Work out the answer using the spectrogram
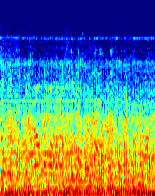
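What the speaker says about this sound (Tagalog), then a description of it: "Ayan po yung dalawang helicopter na bumaba." Two helicopters come in to land at an irrigation project site in Cabarruan, Quirino, Isabela, their rotors a loud, steady, close roar and whine that fills everything without a break.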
